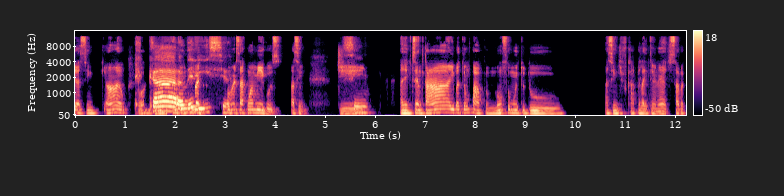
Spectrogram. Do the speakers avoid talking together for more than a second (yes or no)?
no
